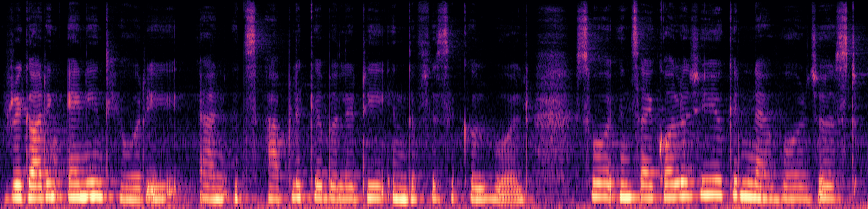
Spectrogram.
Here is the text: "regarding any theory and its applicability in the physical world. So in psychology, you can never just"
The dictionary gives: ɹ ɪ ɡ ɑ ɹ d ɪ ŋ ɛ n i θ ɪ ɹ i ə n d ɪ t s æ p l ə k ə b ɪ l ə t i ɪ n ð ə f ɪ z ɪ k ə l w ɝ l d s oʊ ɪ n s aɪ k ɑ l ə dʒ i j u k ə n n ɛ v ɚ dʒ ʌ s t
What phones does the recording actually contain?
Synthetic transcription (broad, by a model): ɹ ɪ ɡ ɑ ɹ d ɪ ŋ ɛ n i t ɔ ɹ i ə n d ɪ t s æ p l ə k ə b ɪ l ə t i ɪ n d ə f ɪ z ɪ k ə l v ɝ l d s oʊ ɪ n s aɪ k ɑ l ə dʒ i j u k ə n n ɛ v ɚ dʒ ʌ s t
